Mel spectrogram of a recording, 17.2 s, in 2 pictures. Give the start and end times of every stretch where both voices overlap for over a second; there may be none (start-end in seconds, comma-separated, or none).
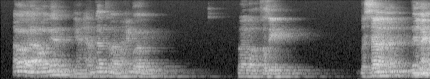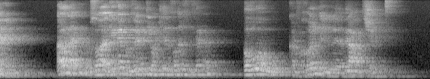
7.4-8.7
